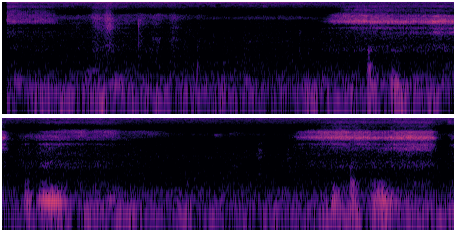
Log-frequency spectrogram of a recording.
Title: Stella snoring and Dusty being a perfect cat as always.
